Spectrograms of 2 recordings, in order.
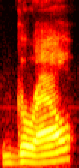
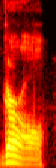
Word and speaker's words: Gural: think Rich Gural. Yeah, that's it. But I think Rich his name is like pronounced girl, but it's Rich Girl. Gural.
